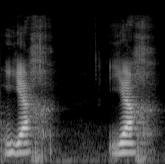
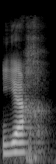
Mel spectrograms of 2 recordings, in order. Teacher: இது அதனால் ஹல்கு, ஹாங்கிறது மேல் தொண்டை, அந்த தொண்டையிலேருந்து வரணும்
